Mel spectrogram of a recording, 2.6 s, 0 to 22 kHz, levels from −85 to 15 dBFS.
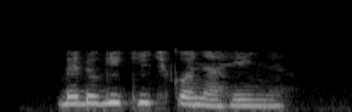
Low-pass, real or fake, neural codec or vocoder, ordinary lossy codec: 19.8 kHz; real; none; AAC, 16 kbps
